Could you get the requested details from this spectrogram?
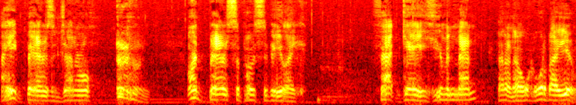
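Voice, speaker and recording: A man's raspy put-on character voice, fairly high in pitch, at a moderate pace with long, frequent pauses. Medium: comedy sketch. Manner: crude slangy street talk.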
